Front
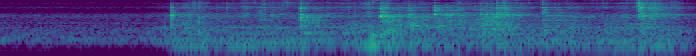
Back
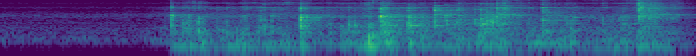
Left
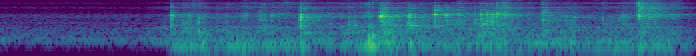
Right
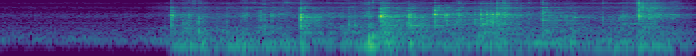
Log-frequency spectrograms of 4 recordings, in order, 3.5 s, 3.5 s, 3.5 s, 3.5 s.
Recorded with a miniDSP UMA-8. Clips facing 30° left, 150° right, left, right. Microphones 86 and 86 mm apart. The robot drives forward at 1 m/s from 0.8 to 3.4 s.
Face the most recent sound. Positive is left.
turn(degrees=180)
